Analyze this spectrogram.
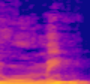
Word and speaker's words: homem: Aí, o que acontece? Ele fica mudo, é como se a boquinha dele, tivesse mudinha, não vai falar nada. Então, o H, ele vai ficar mudo quando ele chegar em primeiro na palavra.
